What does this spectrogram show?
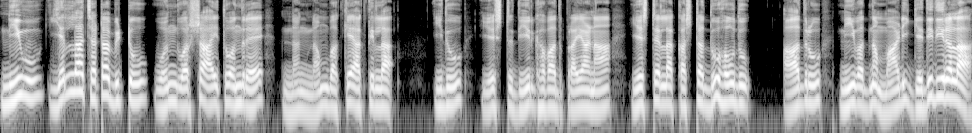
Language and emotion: Kannada, surprised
